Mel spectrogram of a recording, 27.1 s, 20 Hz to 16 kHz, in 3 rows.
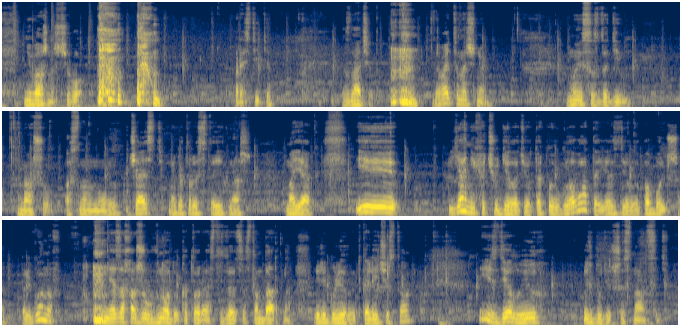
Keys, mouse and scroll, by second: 6.1 right click, 9.2 click, 10.2 right click, 13.4 right click, 14.2 click, 15.2 right click, 17.4 click, 22.6-23.6 typing, 23.9 Return, 26.3 click.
